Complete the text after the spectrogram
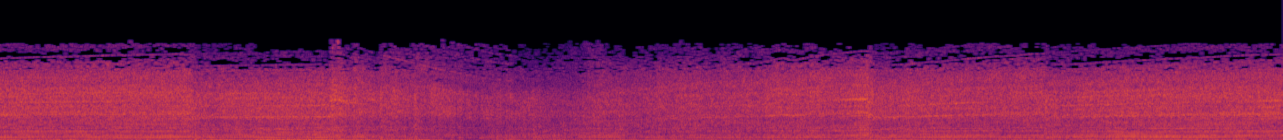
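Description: A racing car engine screams at high revs, dropping in pitch as it shifts down for a corner and climbing again as it speeds away.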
